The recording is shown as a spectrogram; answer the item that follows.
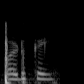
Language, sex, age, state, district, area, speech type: Tamil, female, 18-30, Tamil Nadu, Mayiladuthurai, urban, read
